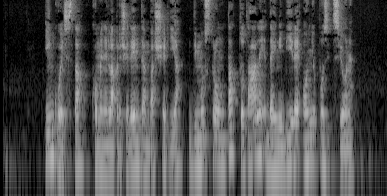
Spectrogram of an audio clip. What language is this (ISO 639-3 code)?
ita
